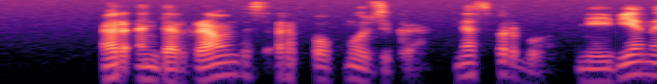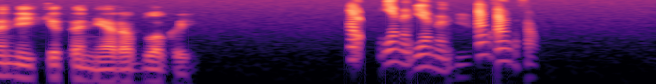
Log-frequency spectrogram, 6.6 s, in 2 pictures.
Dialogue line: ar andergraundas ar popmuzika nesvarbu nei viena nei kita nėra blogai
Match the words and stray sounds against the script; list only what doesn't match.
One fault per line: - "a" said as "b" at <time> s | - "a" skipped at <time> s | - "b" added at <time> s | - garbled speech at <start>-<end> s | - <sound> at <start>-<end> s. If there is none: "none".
- chirp at 5.0-6.0 s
